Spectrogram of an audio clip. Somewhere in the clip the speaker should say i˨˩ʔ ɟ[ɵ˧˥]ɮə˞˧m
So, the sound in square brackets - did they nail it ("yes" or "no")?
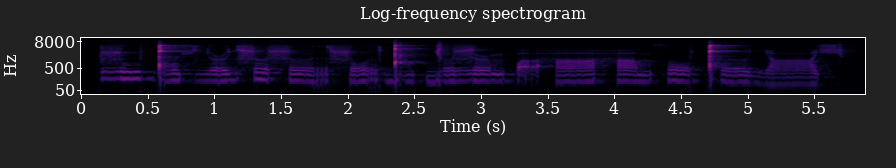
no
